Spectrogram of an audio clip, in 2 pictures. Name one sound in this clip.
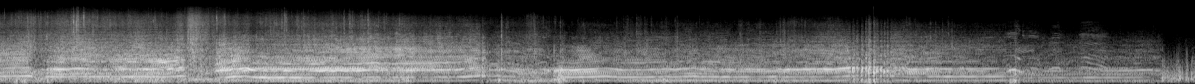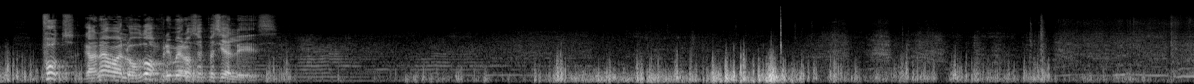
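A rally car engine roars loudly at high revs.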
